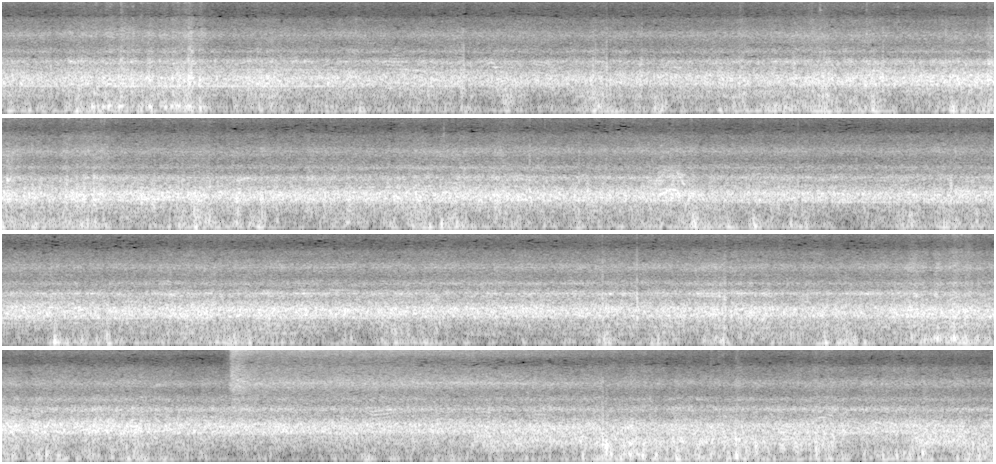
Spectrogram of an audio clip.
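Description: A train running along the rails with a steady rumble of wheels and carriages and scattered knocks. A high hiss starts suddenly about three-quarters of the way through and slowly fades.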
